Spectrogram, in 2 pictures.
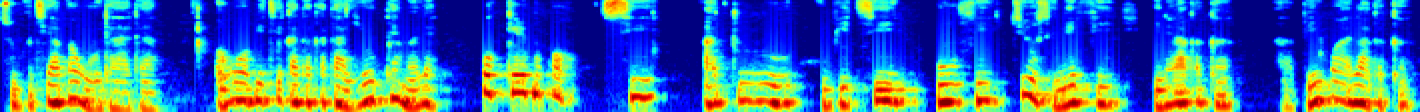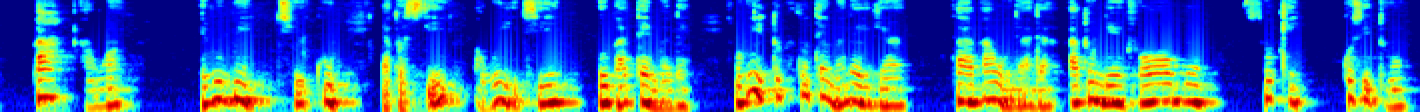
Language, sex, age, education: Yoruba, male, 30-45, tertiary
